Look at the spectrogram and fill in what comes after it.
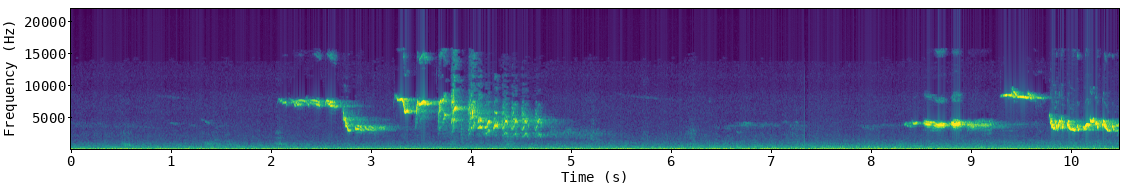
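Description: Birds chirping and singing: two bursts of short, high calls, about two seconds in and again near the end, over a low steady hum.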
